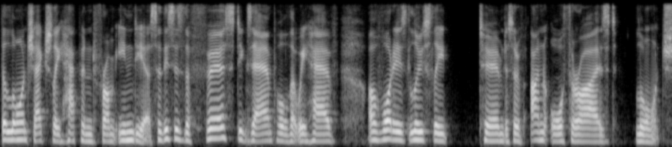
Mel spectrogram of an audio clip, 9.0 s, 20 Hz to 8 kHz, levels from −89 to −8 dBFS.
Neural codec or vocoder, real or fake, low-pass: none; real; 7.2 kHz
